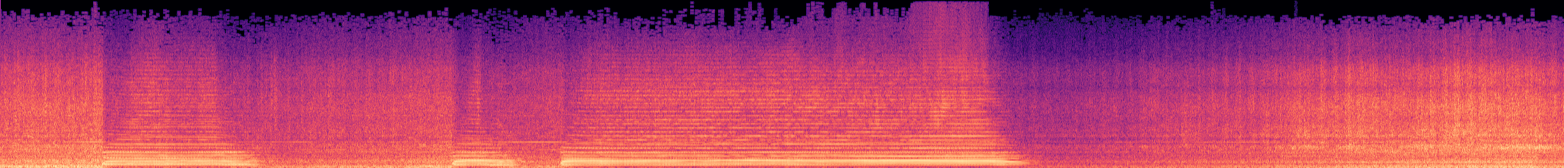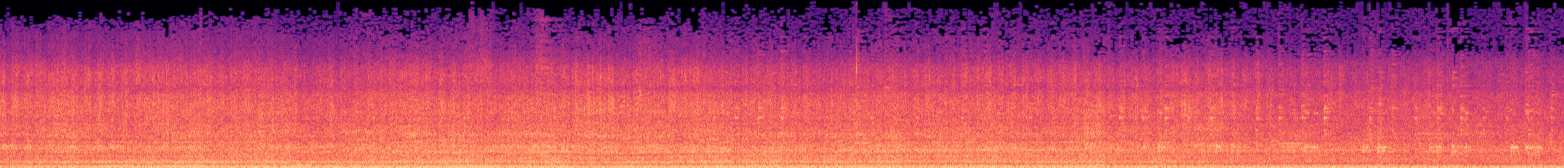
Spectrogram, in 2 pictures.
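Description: A diesel freight locomotive's air horn sounds a chord in a long blast, a short one and a long held blast, the pattern used for a grade crossing. It is followed by the steady rumble of the lead locomotives' diesel engines and steel wheels clicking over rail joints as they pass close by.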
